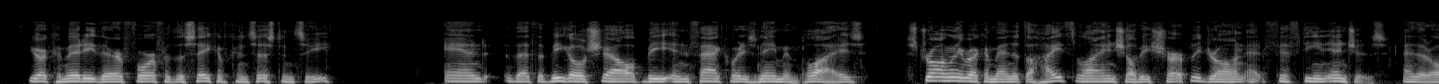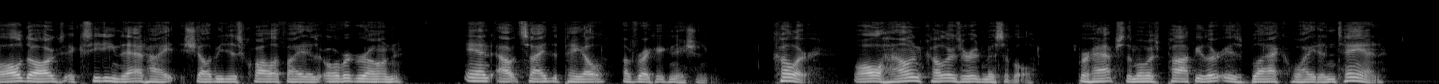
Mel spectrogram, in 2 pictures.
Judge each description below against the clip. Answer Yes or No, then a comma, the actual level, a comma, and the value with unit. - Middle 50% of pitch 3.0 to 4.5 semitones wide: No, narrow, 2.6 semitones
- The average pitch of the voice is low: Yes, low, 130 Hz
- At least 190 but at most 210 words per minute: No, average, 140 wpm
